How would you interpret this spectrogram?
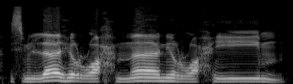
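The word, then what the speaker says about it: بسم الله الرحمن الرحيم: Bismillahirrahmanirrahim. Your ra needs tikrar. Bismillahir Rahmanir Rahim. Bismillahirrahmanirrahim. Ra, tongue. The tongue has to beat once and twice, up and down. Ra, ra, ra.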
